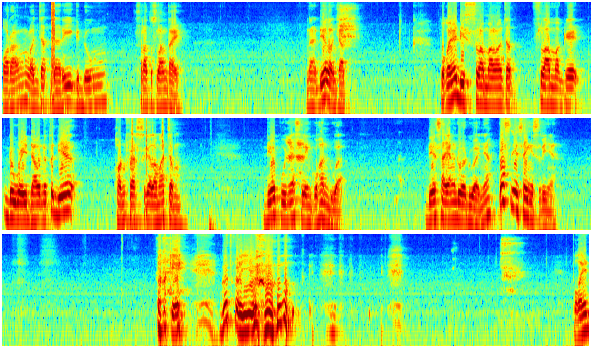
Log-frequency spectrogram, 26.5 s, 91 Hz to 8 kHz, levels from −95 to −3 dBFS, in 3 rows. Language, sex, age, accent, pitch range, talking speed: Indonesian, male, 20-39, native, 125-175 Hz, 90 wpm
